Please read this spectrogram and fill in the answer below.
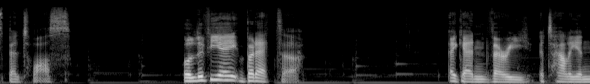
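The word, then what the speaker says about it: Beltoise: belas I used to I used to say belto but apparently it's belas Olivier Bera again very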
